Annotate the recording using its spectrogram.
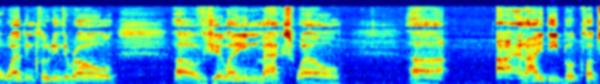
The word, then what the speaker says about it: Ghislaine: And I still, Barry, how do you say, is it Ghislaine? Is that how you say her name? – Television has, says a million different things, but it's pronounced Ghislaine Maxwell. – So it is Ghislaine, okay.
